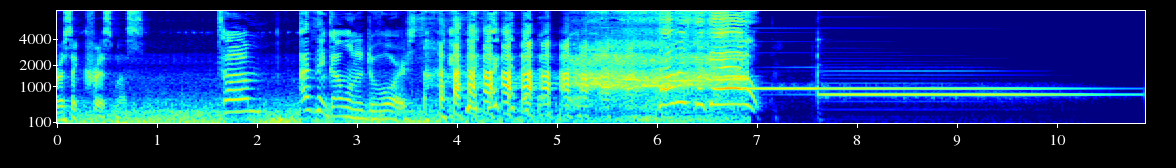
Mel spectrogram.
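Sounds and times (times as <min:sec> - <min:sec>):
speech: 0:00.0 - 0:01.0, 0:01.6 - 0:07.1
doorbell ringing: 0:07.0 - 0:10.8.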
